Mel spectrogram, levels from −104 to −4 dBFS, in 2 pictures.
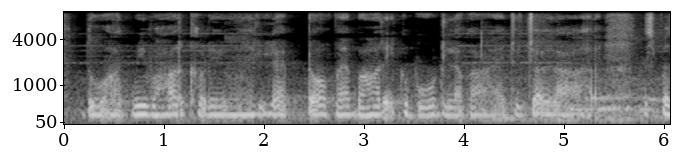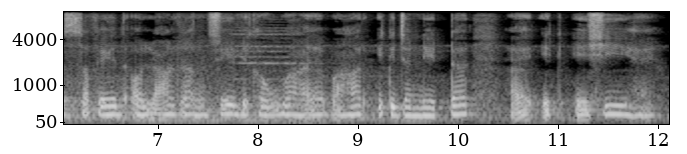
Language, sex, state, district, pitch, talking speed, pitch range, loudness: Bundeli, female, Uttar Pradesh, Budaun, 185 Hz, 185 wpm, 170-195 Hz, -28 LUFS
